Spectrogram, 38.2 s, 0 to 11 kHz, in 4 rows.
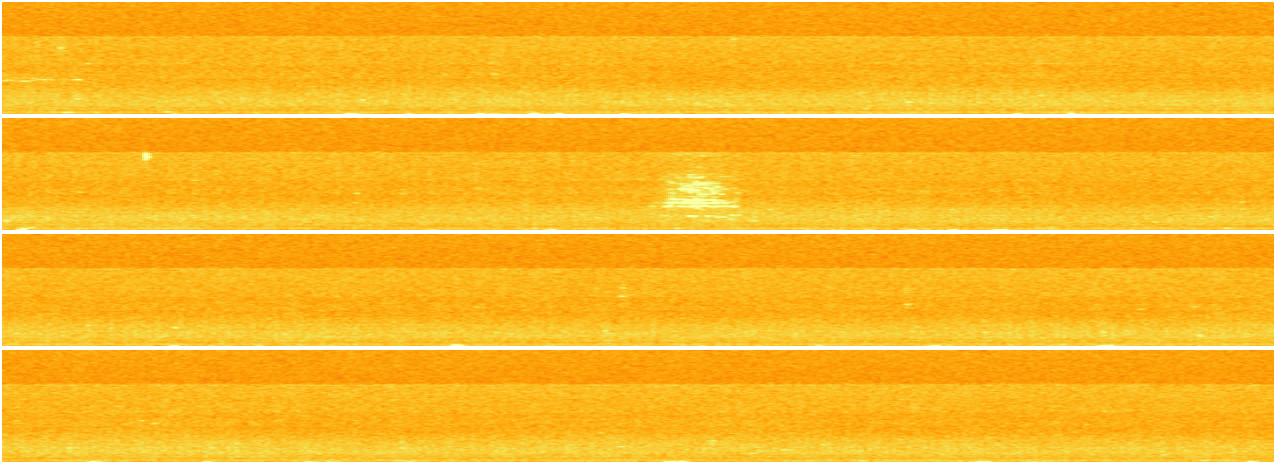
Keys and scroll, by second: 26.9 ctrl+c, 27.2 ctrl+v, 30.6 ctrl+z, 34.6 ctrl+z.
